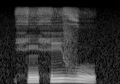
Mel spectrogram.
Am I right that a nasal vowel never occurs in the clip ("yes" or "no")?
no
